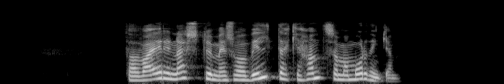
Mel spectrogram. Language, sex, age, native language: Icelandic, female, 30-39, Icelandic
